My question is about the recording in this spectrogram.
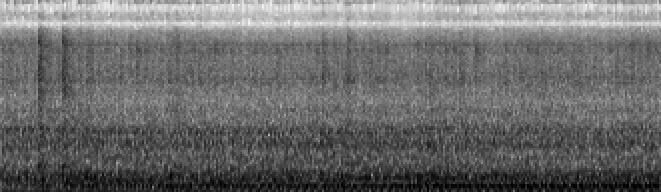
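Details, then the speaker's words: Neighbour's Midea HealthGuard washer accelerating in spin: a steady low hum and drone that intensifies with drum speed. The machine shakes but does not move; something internal loose is suspected, not confirmed. "Parece ter sido alguma coisa interna que tá solta. Obviamente que eles não vão usar com parafuso de transporte, né? Tá acelerando. O barulho intensificou."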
